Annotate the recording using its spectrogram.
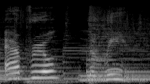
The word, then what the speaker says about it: Avril Lavigne: 好，她的名字啊叫做 Avril Lavigne。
